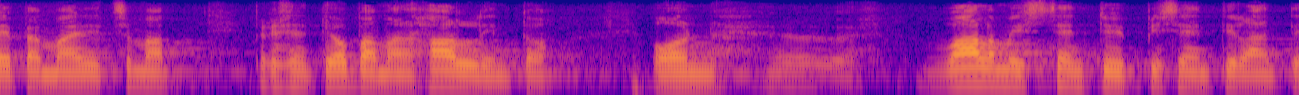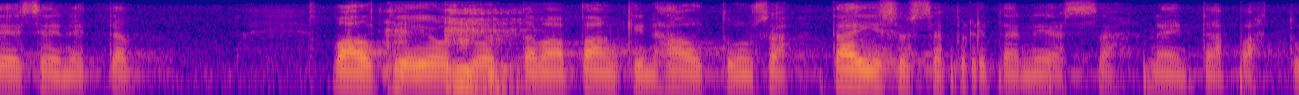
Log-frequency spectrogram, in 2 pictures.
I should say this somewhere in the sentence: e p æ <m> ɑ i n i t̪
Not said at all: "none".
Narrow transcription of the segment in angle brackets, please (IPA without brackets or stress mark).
m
